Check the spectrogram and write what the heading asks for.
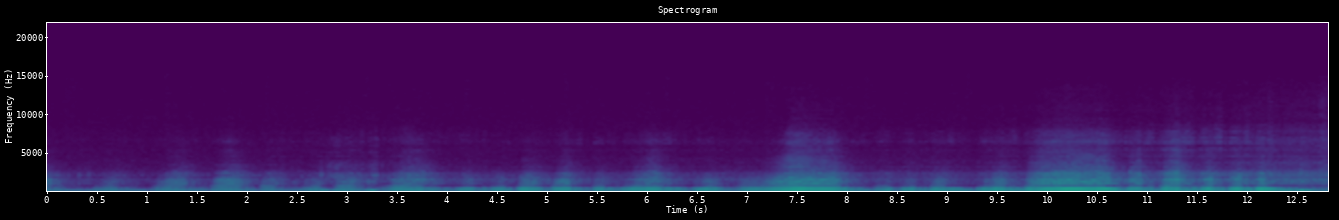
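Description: ATV engines idling with repeated short throttle blips, the pitch sweeping up and down again and again, and two longer, louder revs about halfway and near the end.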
